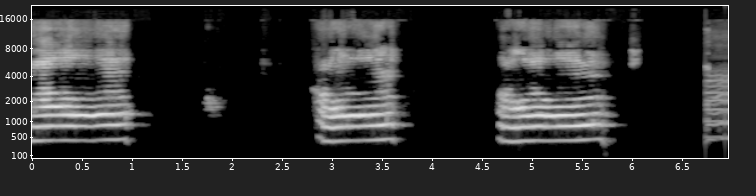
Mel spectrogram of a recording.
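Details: Domestic cat giving three drawn-out, clear meows of about one second each, steady in pitch with rich overtones, spaced roughly two seconds apart in a quiet room, with a brief faint squeak between them.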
